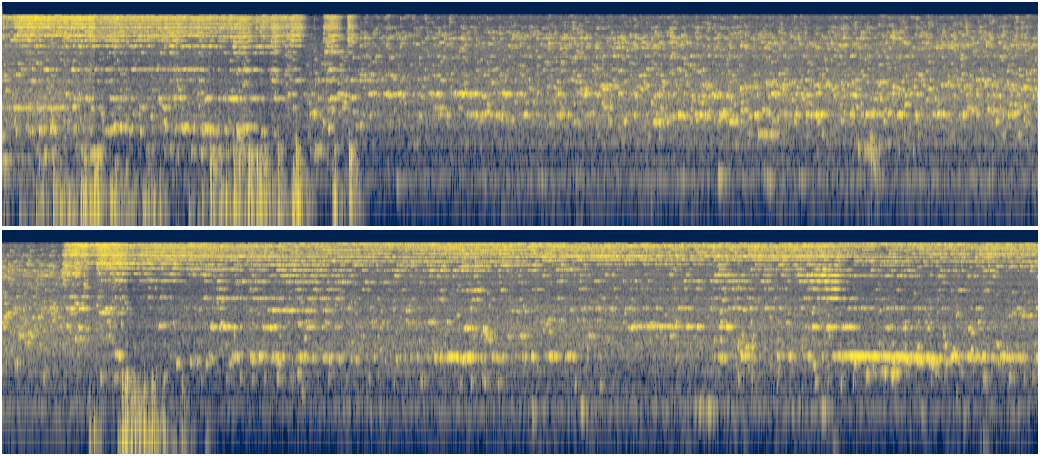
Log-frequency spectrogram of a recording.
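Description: Sawmill band saw running and cutting through a large timber, a steady high-pitched squealing whine. Heavy low rumbles break in during the first five seconds and again briefly around seventeen seconds.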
